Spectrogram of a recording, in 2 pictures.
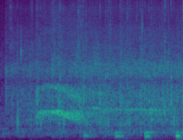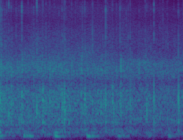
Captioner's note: audience cheering and applauding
